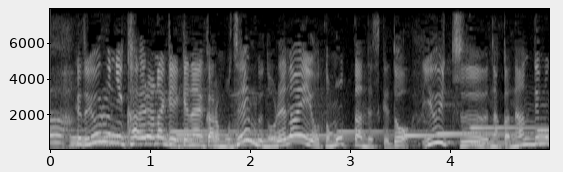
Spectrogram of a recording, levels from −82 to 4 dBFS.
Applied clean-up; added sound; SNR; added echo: none; none; none; none.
